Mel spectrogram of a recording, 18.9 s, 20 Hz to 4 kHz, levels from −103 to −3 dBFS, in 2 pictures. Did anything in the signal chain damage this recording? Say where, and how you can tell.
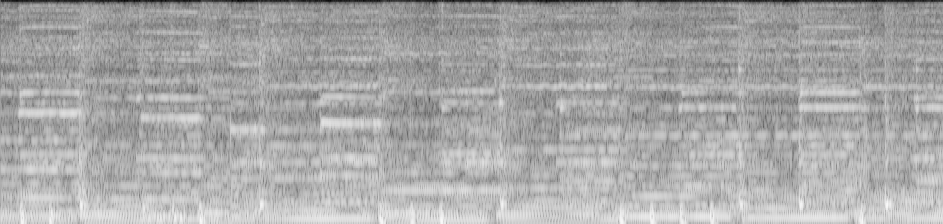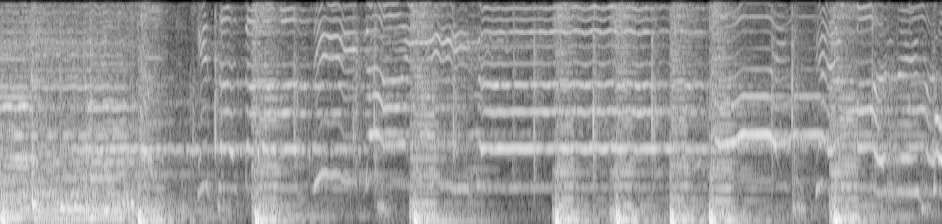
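Yes. At 2.30 to 2.32 s the audio jumps forward with no gap. About 0.7 s is missing. The jitter buffer skipped ahead, dropping queued audio and splicing both sides.

From 10.65 to 12.51 s the audio runs 6% fast at unchanged pitch. This is a jitter buffer speed-up: it trimmed pitch periods, roughly 150 ms in total, to reduce delay.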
